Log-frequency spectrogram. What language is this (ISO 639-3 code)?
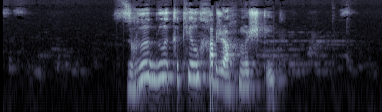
sva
